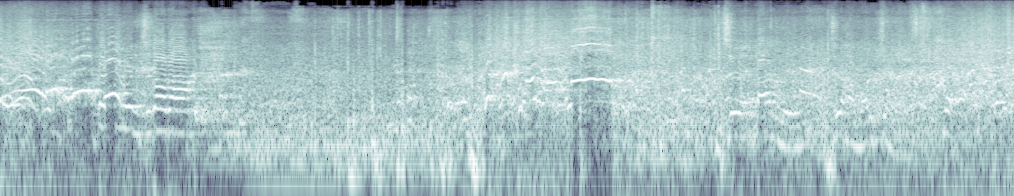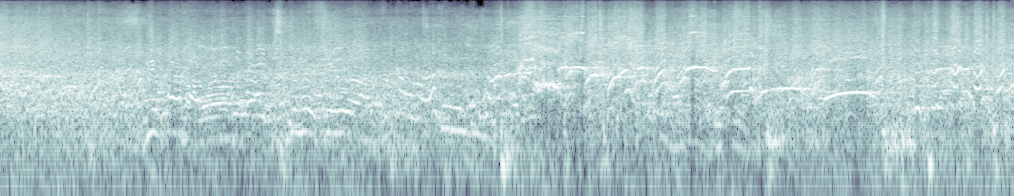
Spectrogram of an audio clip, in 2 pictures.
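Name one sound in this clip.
A young man speaks loudly and with animation on a stage.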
